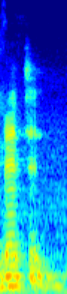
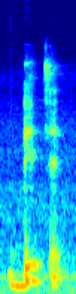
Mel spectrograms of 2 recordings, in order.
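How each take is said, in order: First: The first sound is weak and soft. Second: The first sound is strong and hard. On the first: The speaker calls it wrong. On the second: The speaker calls it right. "it needs to be hard, like the B"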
